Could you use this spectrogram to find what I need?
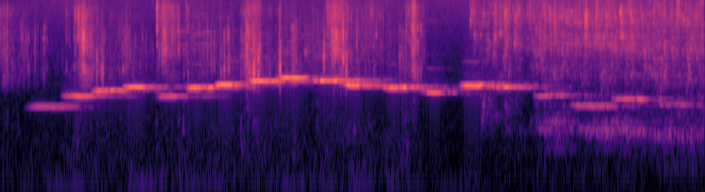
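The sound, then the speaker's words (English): Someone whistles a cheerful, wandering tune while a steady stream of urine splashes continuously onto a vegetable patch outdoors. “Well, I'm going to go out and water the vegetable patch right now.”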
